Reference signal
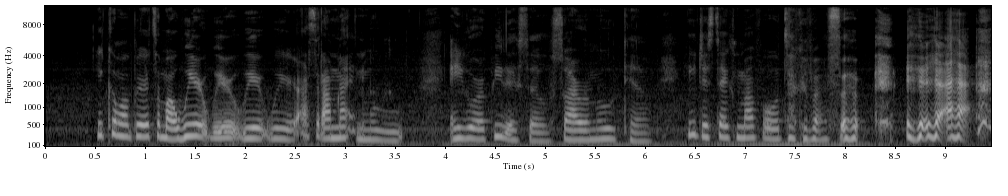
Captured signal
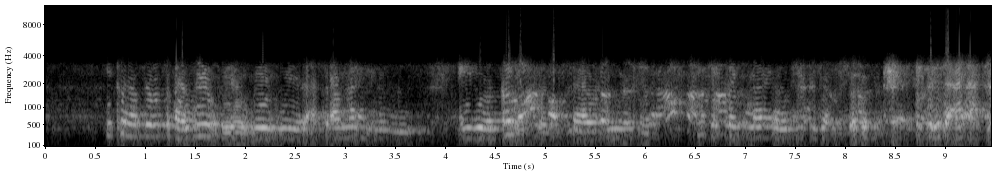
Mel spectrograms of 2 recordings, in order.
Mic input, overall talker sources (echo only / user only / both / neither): both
